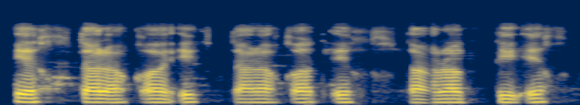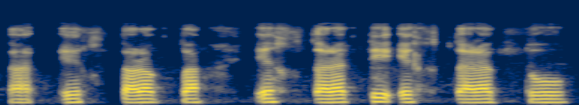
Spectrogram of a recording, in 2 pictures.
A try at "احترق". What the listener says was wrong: হ্যাঁ, ইখ না কিন্তু, খ না, কিন্তু ওটা হচ্ছে হা। খ আবার মনে করো না, ঠিক আছে? ইহ তারক, ইহ তারক, বুঝে এসছে?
